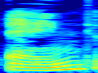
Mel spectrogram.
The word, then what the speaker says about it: Ingres: It was done by a French painter by the name of Ing, although his name is spelled I-N-G-R-E-S, like the database.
